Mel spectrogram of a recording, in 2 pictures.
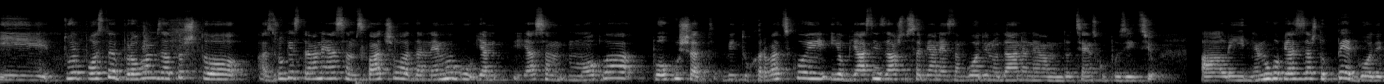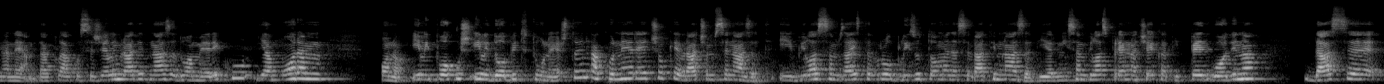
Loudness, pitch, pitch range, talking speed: -28 LUFS, 225 Hz, 200-255 Hz, 195 wpm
